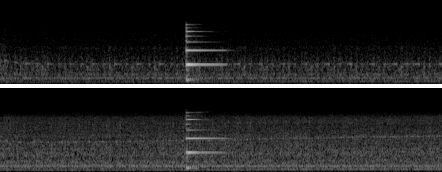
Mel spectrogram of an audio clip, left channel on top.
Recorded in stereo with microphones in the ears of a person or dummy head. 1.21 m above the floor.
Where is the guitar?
25° left (ahead or behind), 1.8 m.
